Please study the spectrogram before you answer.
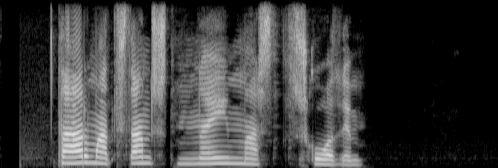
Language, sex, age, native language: Icelandic, male, 10, Icelandic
